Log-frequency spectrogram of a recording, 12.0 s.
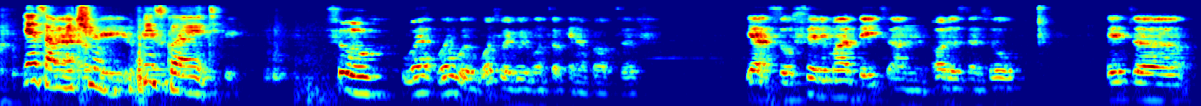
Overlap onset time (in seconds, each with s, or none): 0.5 s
